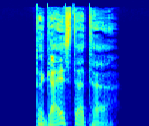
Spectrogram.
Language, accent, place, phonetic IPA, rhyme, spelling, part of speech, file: German, Germany, Berlin, [bəˈɡaɪ̯stɐtɐ], -aɪ̯stɐtɐ, begeisterter, adjective, De-begeisterter.ogg
- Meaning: 1. comparative degree of begeistert 2. inflection of begeistert: strong/mixed nominative masculine singular 3. inflection of begeistert: strong genitive/dative feminine singular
